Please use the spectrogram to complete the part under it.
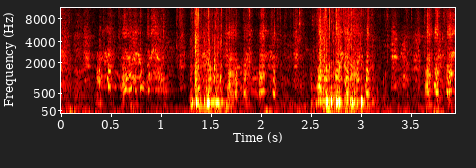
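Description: A flock of geese at feeding time honking and cackling excitedly, with loud bursts of overlapping calls rising twice amid steady background clucking.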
